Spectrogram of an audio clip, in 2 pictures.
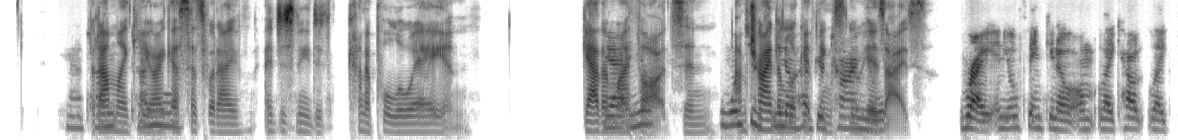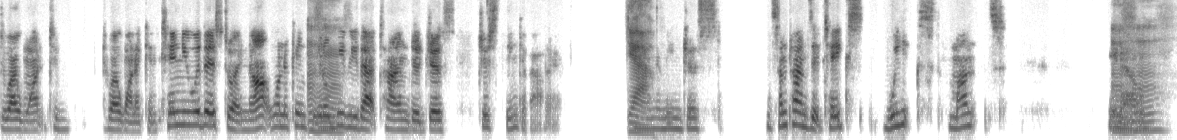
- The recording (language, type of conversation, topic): English, unstructured, How do you handle disagreements in a relationship?
- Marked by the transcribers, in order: none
